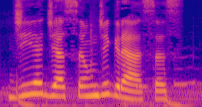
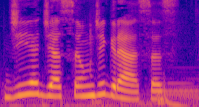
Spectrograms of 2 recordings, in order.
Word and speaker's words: Dia de Ação de Graças: Dia de Ação de Graças. – There we go. One more time for you guys. – Dia de Ação de Graças.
